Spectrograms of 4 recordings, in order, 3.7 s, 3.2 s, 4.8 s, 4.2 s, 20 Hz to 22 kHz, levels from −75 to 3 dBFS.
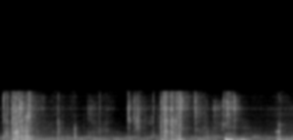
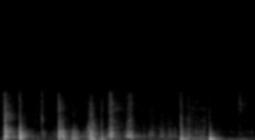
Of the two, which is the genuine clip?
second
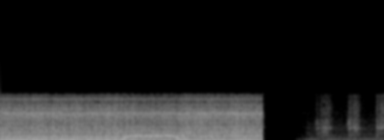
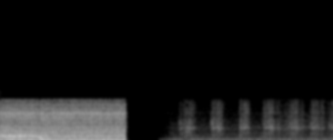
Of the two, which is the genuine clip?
first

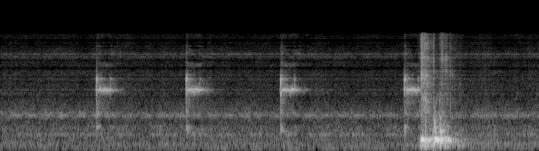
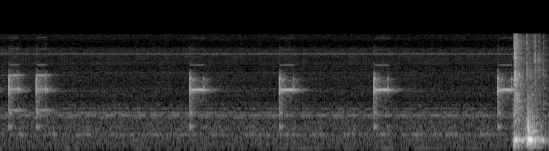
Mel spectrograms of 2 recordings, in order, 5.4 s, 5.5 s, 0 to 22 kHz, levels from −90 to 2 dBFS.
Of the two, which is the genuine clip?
second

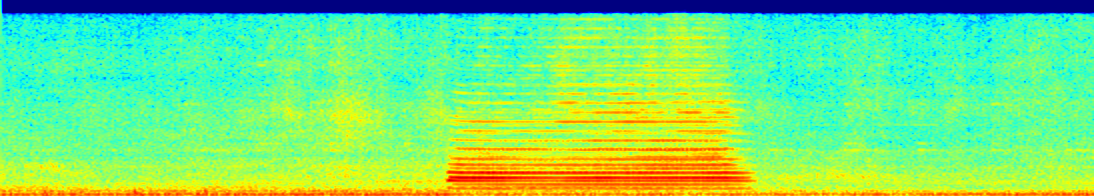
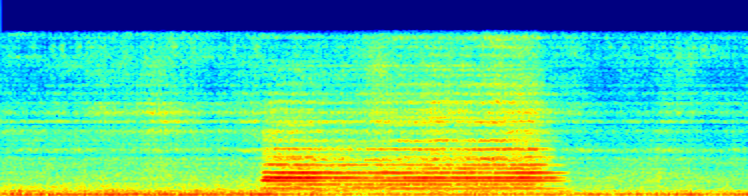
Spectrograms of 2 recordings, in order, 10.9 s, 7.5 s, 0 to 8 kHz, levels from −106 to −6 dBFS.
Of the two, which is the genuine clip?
first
